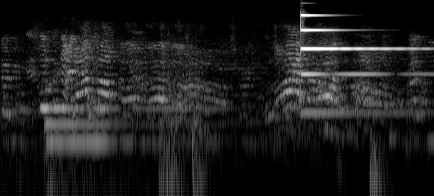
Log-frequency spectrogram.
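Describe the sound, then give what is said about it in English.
A doorbell chime rings out once, bright, its tones ringing on and slowly fading while children chatter and play, around midday. “We'd just put the children down for their afternoon nap when we heard the chime.”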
